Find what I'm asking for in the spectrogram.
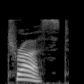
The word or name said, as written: trussed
